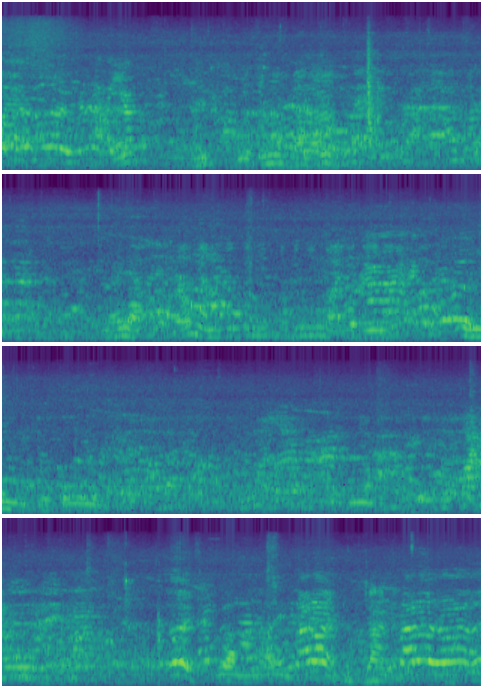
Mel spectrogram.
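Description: Several middle-aged men talk with animation close by.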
